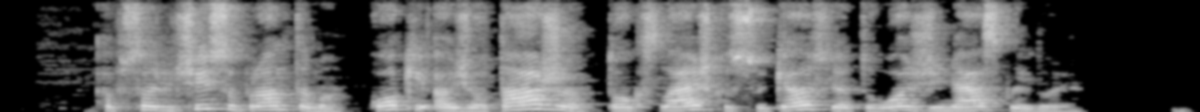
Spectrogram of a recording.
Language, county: Lithuanian, Klaipėda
